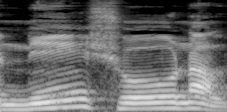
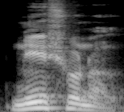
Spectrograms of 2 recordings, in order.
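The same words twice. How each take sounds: First: ন্যাশনাল slowed into ne, sho, nal; syllable by syllable. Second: Said in the usual way. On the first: Shown as a demonstration. Teacher recaps syllables for students, ন্যাশনাল split slowly. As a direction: separate the three syllables of ন্যাশনাল. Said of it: "আমি প্রথমে বলছি নে". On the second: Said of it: "তাহলে ন্যাশনাল".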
